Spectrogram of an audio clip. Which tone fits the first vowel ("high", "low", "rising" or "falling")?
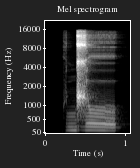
low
